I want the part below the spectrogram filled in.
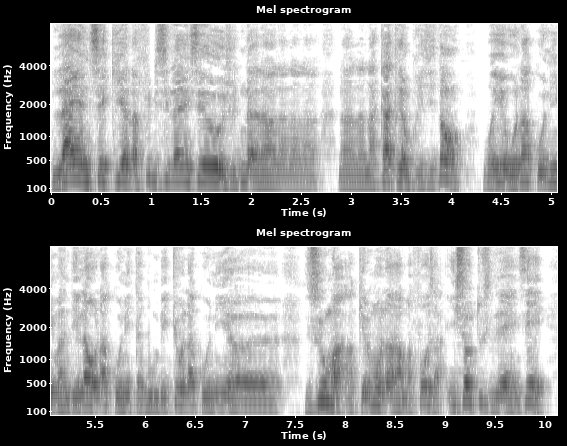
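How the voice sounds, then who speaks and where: A man's voice: on the high side, animated, quick pace, few pauses, a little mellow. A man with a Congolese accent giving impromptu political commentary in an emphatic, repetitive way, often stumbling and restarting. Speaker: political party activist and commentator.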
